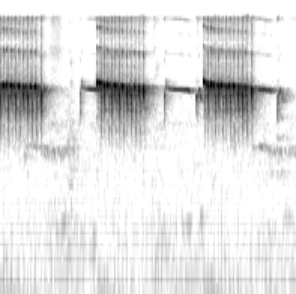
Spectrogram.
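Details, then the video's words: A male prinia sings vigorously. It gives three loud bursts of fast, pulsed, buzzy high notes, each lasting about half a second to a second and separated by thin level whistles and faint lower notes. "Prenjak atas jantan gacor"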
